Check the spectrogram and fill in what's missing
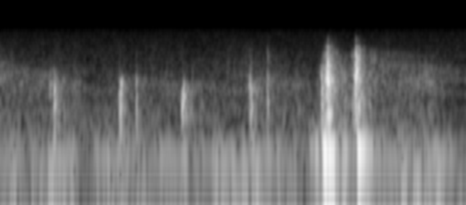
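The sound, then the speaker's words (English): A back door is handled, with several light clicks and knocks followed by two louder thuds as it swings open and shuts. No one speaks, and a low background hum runs underneath. “Out the back door.”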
